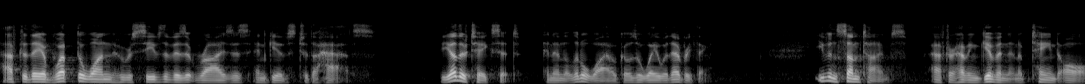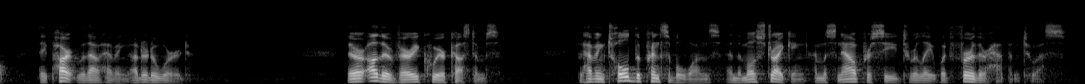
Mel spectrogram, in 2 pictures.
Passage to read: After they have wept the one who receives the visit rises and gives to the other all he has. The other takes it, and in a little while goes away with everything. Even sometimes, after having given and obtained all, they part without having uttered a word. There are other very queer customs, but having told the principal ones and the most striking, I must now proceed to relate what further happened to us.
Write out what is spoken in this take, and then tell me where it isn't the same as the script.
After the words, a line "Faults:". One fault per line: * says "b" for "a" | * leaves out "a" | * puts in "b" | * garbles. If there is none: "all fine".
After they have wept the one who receives the visit rises and gives to the has. The other takes it, and in a little while goes away with everything. Even sometimes, after having given and obtained all, they part without having uttered a word. There are other very queer customs, but having told the principal ones and the most striking, I must now proceed to relate what further happened to us.
Faults:
* leaves out "other all he"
